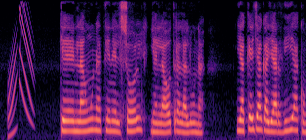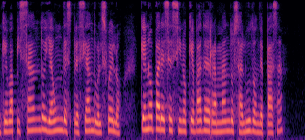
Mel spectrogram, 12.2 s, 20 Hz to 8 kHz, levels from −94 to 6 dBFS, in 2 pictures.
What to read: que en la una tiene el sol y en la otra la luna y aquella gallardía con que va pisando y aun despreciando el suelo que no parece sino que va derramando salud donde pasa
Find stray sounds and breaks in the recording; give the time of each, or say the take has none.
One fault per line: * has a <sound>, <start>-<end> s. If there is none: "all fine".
* has a chirp, 0.2-0.7 s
